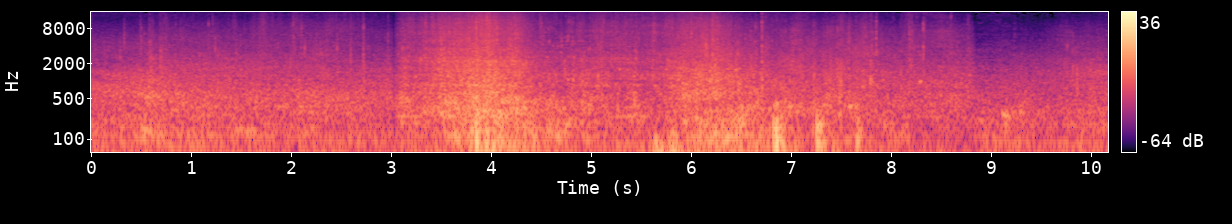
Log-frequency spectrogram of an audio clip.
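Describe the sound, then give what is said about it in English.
Water laps softly against a small boat's hull as it drifts on a big lake, waiting for dark, with steady wind noise and a few louder splashes and knocks; no engine is running and no one speaks. “So you're just drifting now? Yeah, we're just drifting.”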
